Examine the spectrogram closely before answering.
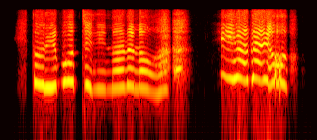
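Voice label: voice, Japanese; Lavril; kingsraid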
